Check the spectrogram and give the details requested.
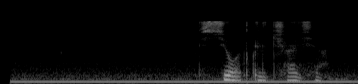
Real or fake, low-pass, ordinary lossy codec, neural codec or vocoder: real; none; none; none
